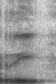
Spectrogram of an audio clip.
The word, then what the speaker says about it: ऋ: लीजिएगा लिखा हुआ है ऋ का वर्तमान उच्चारण जो है वो आधा र प्लस छोटी ई होने लगा है ऋ होने लगा है ठीक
